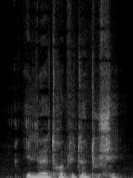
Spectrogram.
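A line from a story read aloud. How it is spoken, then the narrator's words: Low, firm voice. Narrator (French): affirma Bruce d'une voix basse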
